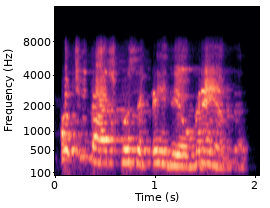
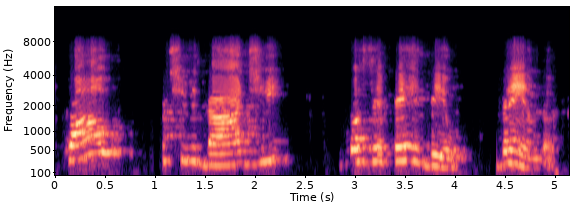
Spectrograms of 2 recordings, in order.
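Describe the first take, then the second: First: Fast, run together, as if really asking a student; just ask Brenda casually; quick everyday question to a student; quick natural address. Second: Slow, spaced example with a pause before Brenda; slow classroom example sentence; slow and deliberate. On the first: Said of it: "aí eu falo com ela". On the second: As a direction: dictate it word by word. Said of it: "se eu falo assim". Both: Shown as a demonstration.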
